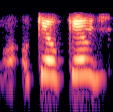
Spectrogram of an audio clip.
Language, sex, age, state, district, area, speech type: Bengali, female, 30-45, West Bengal, North 24 Parganas, urban, conversation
